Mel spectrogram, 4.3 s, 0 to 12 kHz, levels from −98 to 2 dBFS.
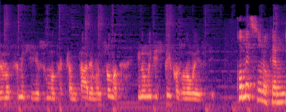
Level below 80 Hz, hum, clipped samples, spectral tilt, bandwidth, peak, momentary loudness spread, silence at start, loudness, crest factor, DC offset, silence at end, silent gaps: -50 dBFS; none; under 0.1%; -5.5 dB/octave; 10.5 kHz; -2 dBFS; 10 LU; 0 s; -22 LUFS; 20 dB; under 0.1%; 0 s; none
